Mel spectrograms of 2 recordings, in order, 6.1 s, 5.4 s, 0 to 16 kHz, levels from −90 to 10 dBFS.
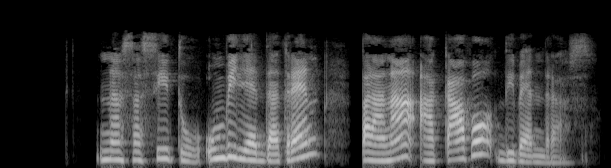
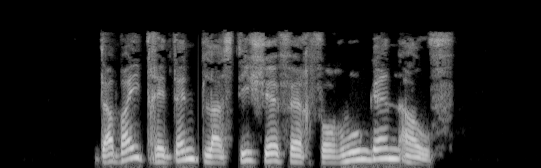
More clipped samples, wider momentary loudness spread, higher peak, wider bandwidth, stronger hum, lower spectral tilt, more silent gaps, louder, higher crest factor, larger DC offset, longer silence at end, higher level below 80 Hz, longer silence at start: neither; first, 13 LU vs 6 LU; about the same, -2 dBFS vs -2 dBFS; about the same, 7.8 kHz vs 8 kHz; neither; about the same, -5.5 dB/octave vs -5 dB/octave; first, 3.54-3.62 s vs none; second, -17 LUFS vs -14 LUFS; about the same, 18 dB vs 14 dB; neither; second, 0.25 s vs 0.9 s; about the same, -60 dBFS vs -56 dBFS; about the same, 1 s vs 1 s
